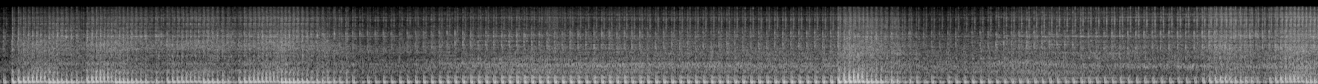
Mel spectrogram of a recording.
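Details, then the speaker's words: Honda Supra Fit, palm-oil hauling, smoky, welded front sprocket: fast sharp metallic clatter ticking with idle, louder on each blip; fairly severe valve train noise from worn rocker arms and camshaft. "Ya guys, jadi seperti itu suara motornya ya. Gimana? Lumayan parah."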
